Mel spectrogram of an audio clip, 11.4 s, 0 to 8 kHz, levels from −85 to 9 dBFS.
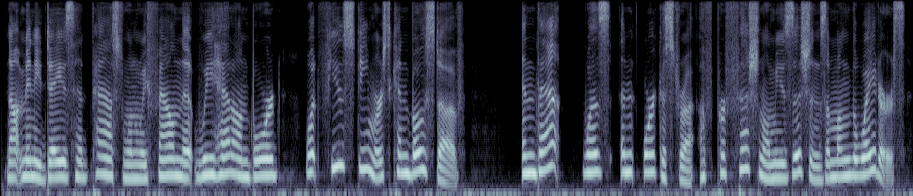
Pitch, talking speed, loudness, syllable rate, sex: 215 Hz, 160 wpm, -15 LUFS, 4.4 syllables/s, female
